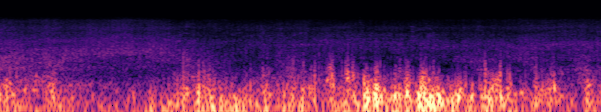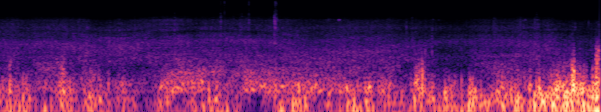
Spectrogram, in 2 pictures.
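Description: Wind buffets outdoors, rumbling steadily.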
